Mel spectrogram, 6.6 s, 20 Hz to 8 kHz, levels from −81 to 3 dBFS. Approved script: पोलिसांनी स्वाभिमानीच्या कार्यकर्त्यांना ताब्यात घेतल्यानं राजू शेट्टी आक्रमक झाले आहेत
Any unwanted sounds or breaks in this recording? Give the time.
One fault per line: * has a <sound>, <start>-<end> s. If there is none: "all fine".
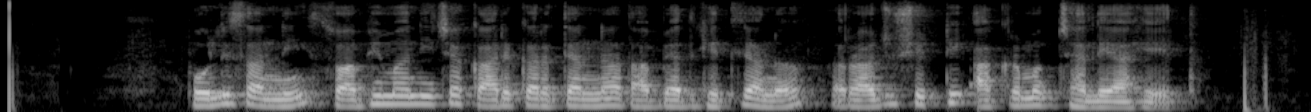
all fine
